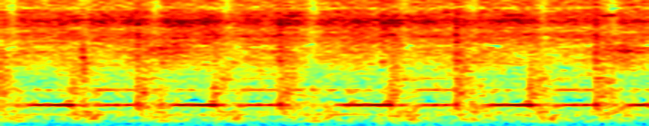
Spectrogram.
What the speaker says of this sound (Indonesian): Di sini saya menggunakan printer modif sablon ya dari Grosir Tinta Printer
